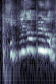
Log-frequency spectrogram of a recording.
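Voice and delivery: winded mid-workout; puffing through the effort; out of breath. Real, not acted. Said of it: "j'ai l'impression".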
